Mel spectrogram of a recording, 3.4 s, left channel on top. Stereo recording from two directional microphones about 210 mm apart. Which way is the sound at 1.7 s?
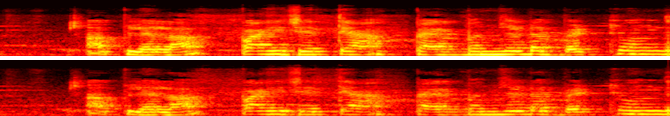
45° left (ahead or behind).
